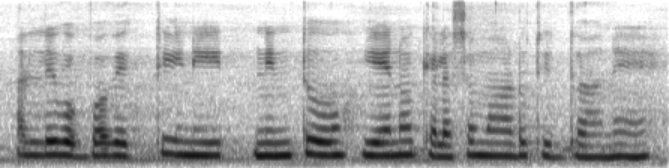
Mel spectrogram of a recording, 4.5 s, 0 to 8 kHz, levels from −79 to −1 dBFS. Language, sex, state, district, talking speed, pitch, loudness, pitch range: Kannada, female, Karnataka, Bangalore, 110 wpm, 230 Hz, -15 LUFS, 220-240 Hz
